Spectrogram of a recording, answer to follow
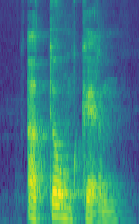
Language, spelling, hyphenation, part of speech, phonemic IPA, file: Dutch, atoomkern, atoom‧kern, noun, /aːˈtoːmˌkɛrn/, Nl-atoomkern.ogg
- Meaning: atomic nucleus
